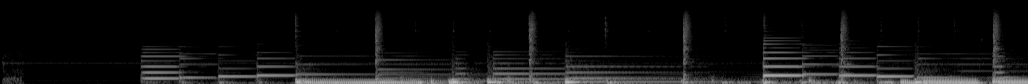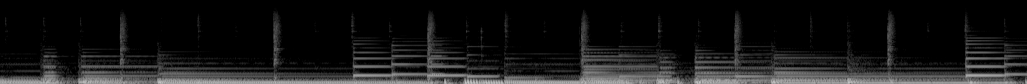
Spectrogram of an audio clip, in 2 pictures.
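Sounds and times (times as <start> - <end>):
jazz music: 1.8 - 20.5.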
